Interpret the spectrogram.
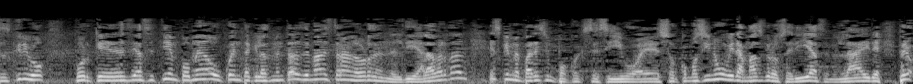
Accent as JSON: {"language": "Spanish", "country": "Guatemala", "said": "Saludos, amigos … de Guatemala."}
